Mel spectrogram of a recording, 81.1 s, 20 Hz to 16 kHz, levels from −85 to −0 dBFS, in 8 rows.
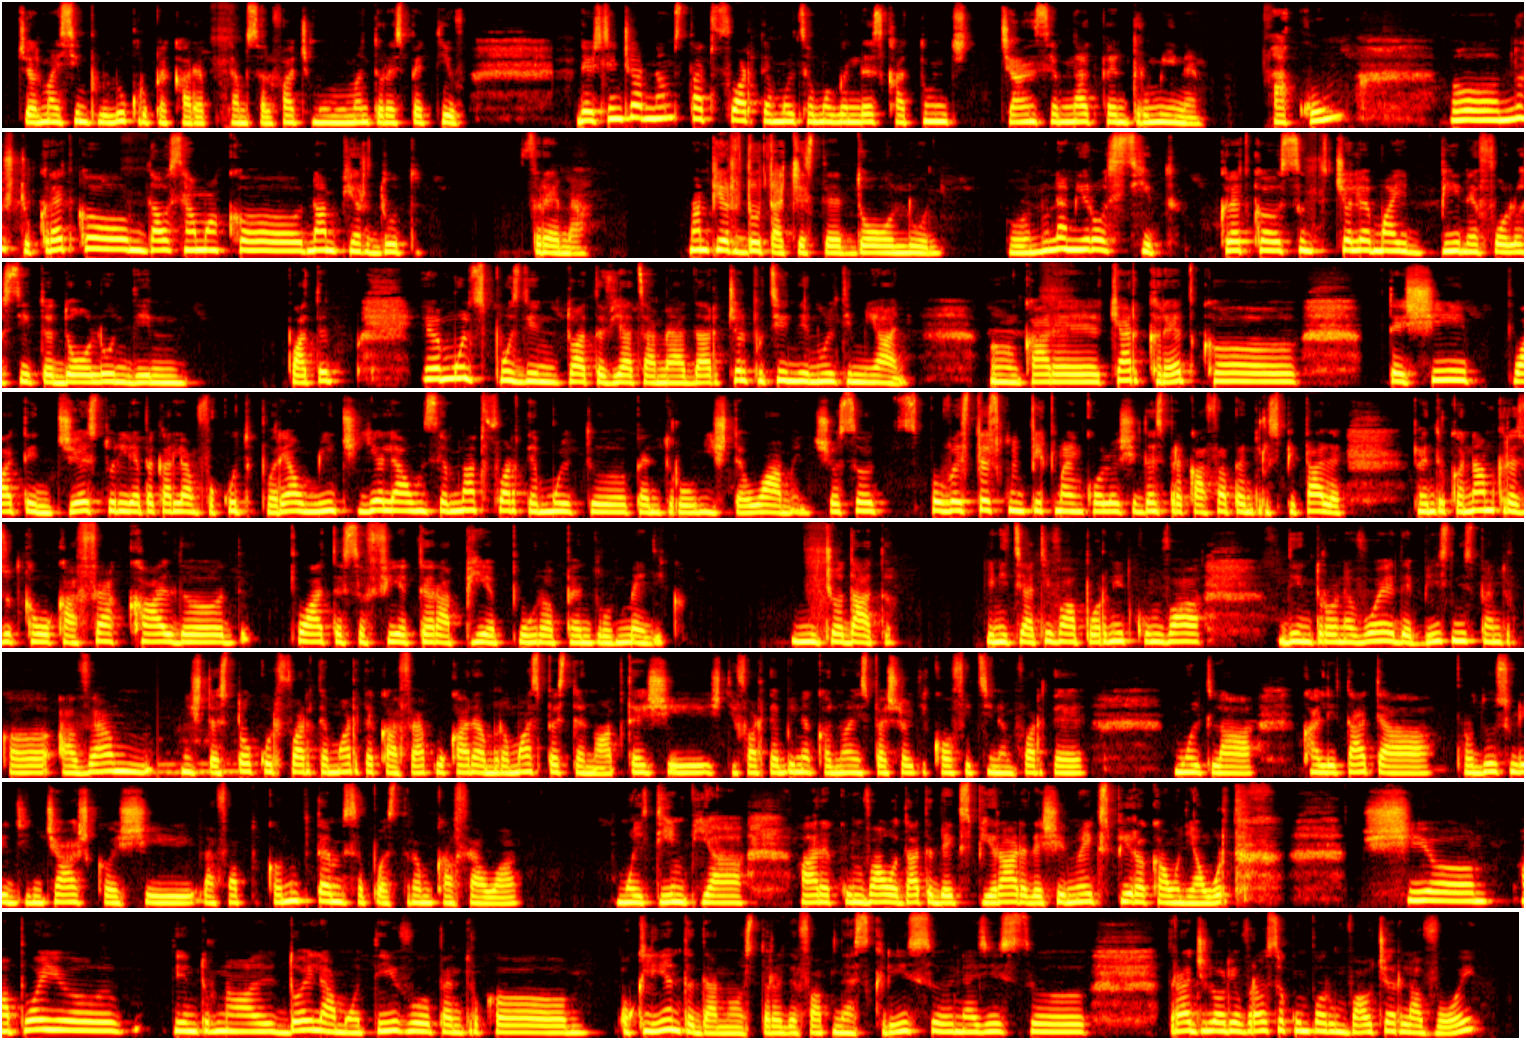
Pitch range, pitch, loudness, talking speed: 200-240 Hz, 220 Hz, -17 LUFS, 160 wpm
